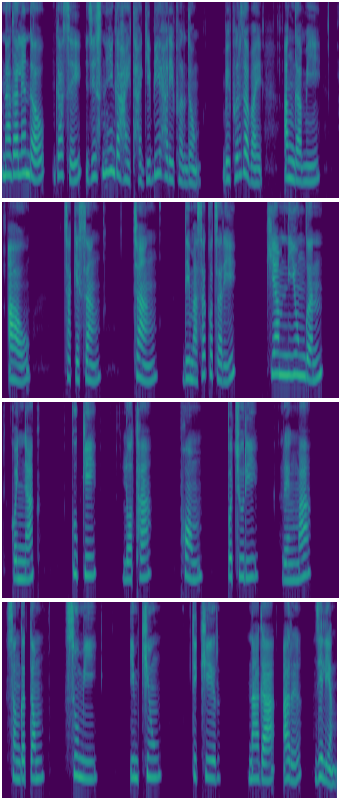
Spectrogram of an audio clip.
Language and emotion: Bodo, neutral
